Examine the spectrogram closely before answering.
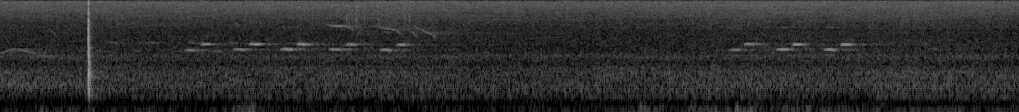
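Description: Faint outdoor ambience: a small bird gives two short runs of high, quick chirps, and a single sharp click sounds about half a second in.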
